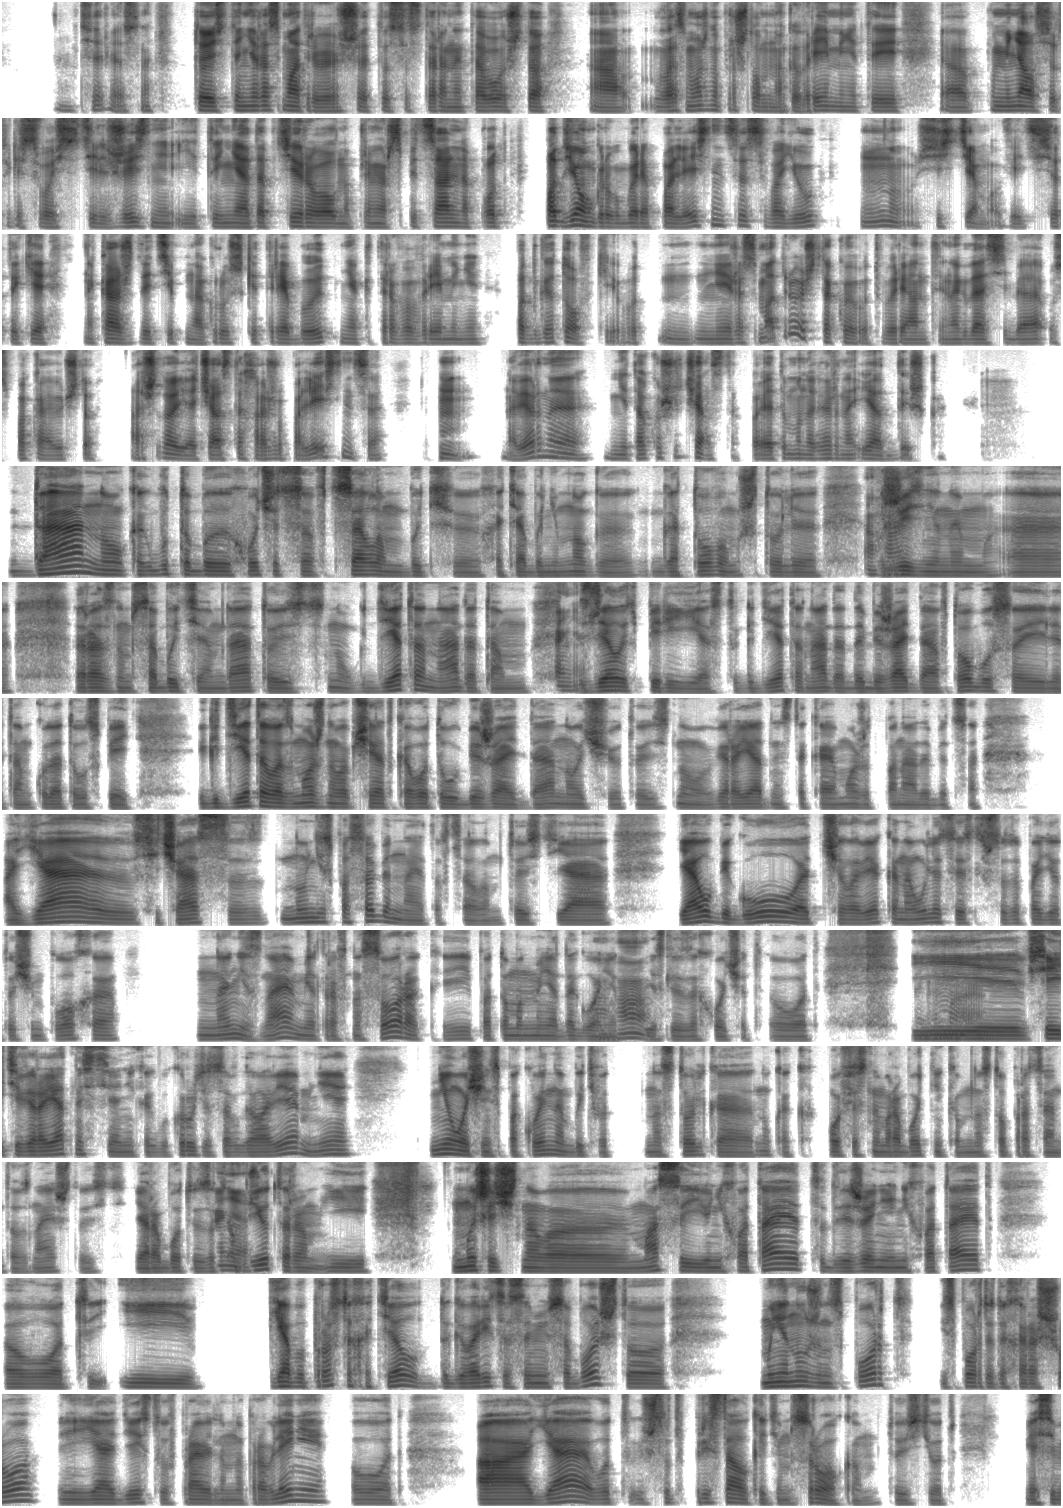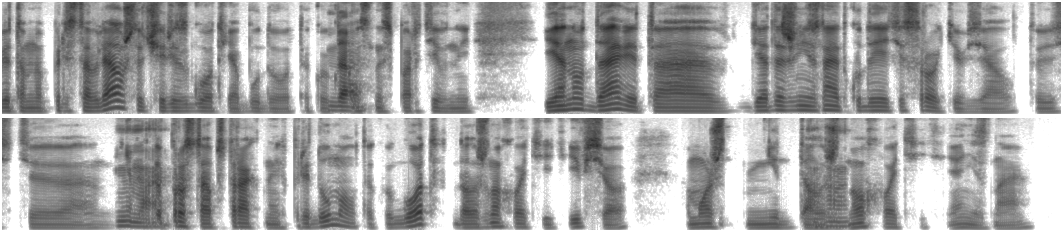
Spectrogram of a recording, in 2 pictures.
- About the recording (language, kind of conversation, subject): Russian, advice, Как мне регулярно отслеживать прогресс по моим целям?
- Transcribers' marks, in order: tapping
